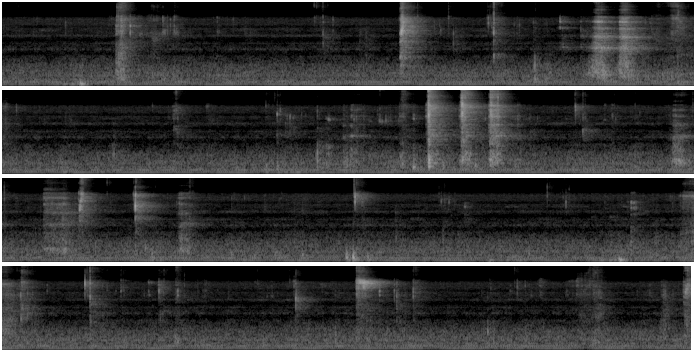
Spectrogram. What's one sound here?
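A woman sucks and slurps loudly at a bone close by.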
